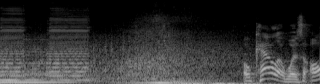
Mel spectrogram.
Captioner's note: truck horn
